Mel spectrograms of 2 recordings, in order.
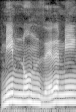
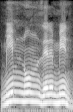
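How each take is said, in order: First: "মিং" ending in a long nasal hum; ইকফা উচ্চারণ. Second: "মিন" ending in a clear short n; ভুল উচ্চারণ. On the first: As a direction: hold the hidden n of "মিং" in the nose. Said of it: "আমরা তখন বলবো". ("মিং" নাকে টেনে গুন্নাহ করে) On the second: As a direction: close "মিন" on a plain n, no hum. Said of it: "অবশ্যই ভুল". ("মিন" গুন্নাহ ছাড়া স্পষ্ট ন দিয়ে) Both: Shown as a demonstration.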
